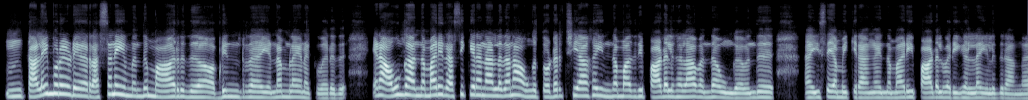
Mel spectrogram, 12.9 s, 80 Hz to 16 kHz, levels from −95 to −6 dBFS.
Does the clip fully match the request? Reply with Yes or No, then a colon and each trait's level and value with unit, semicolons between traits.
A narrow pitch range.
No: average, 4.6 semitones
